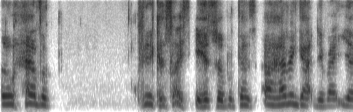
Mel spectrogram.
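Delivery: speaking through tears, crying. Answering a question in a conversation, crying while talking. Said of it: "because you're crying".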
